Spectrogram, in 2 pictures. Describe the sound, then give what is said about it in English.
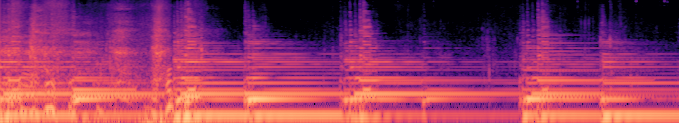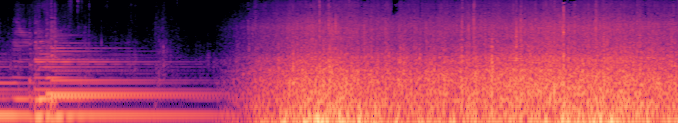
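A short passage of ringing, tonal music gives way to a loud, steady roar of wind whipping and fluttering through a thousand prayer flags on the north side of a mountain, filling the last few seconds without any voices. “This sound could be a yak dung fire inside a stove, or rain falling on a roof, but it's the wind ripping through a thousand prayer flags on the north side of the mountain.”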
